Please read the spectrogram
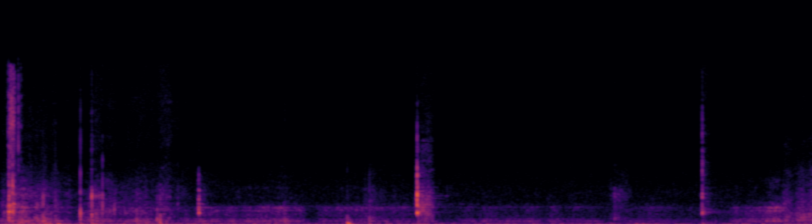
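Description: Faint handling noise on a hand-held camera: scattered small clicks and ticks over a low rumble, with a dull thump about two and a half seconds in and the sharpest click just after it.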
